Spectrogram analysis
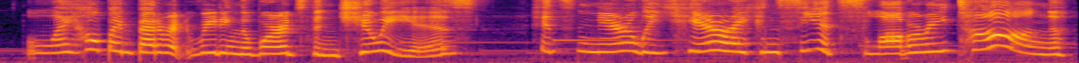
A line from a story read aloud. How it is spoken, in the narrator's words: moaned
